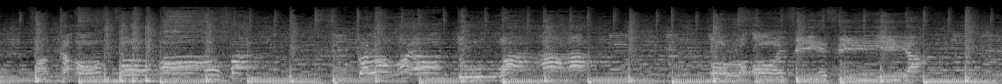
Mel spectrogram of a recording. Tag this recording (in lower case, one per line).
music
